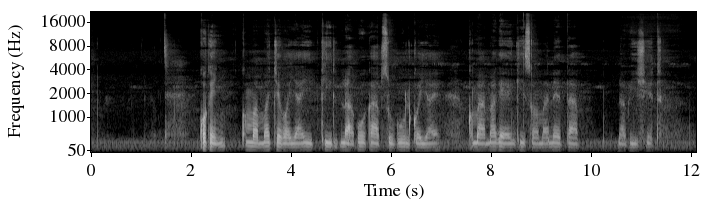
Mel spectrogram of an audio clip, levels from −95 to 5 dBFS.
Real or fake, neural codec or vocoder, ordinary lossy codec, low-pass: fake; vocoder, 44.1 kHz, 128 mel bands every 256 samples, BigVGAN v2; none; none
